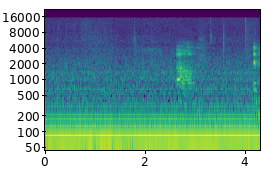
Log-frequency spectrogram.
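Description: Loud, steady low electrical hum in the recording's sound, a deep drone with a fainter higher tone above it, typical of mains hum picked up in the audio feed. A voice speaks briefly and faintly a little past halfway.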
